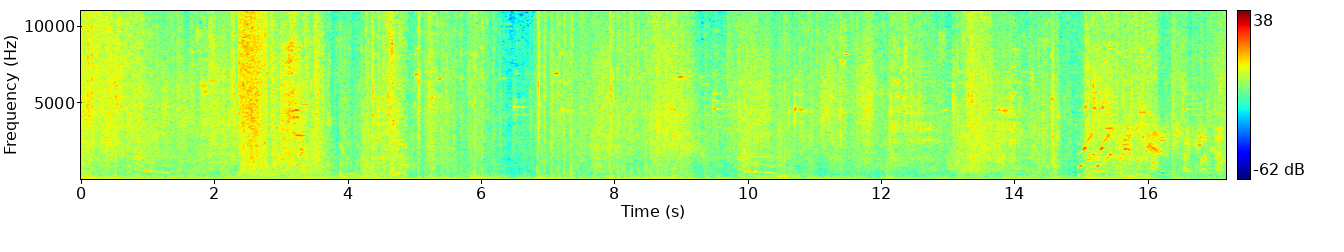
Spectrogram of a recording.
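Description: Heavy gunfire rattles in rapid bursts.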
